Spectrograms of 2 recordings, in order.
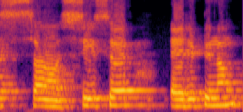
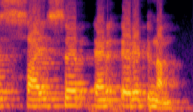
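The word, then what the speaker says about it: Cicer arietinum: मैंने यहां पर लिया ग्राम का सीड, इसको चिकपी भी नाम देते हैं, साइंटिफिक नेम है साइसर या सीसर एरिटिनम, प्रोनाउंसिएशन आप कर सकते हैं सीसर एरिटिनम या साइसर एरिटिनम।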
